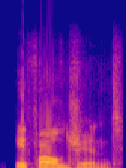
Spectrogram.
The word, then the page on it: effulgent: American English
